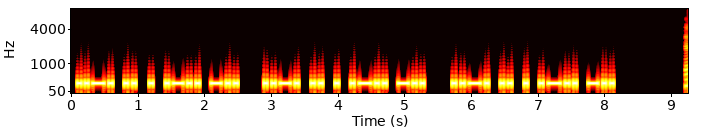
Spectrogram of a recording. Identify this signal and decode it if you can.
Morse code, heard as a keyed tone, about 19 wpm, 250 Hz. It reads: FIELD FIELD FIELD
